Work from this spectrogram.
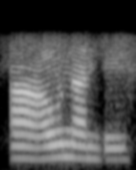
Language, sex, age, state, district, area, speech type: Telugu, female, 18-30, Andhra Pradesh, Chittoor, urban, conversation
